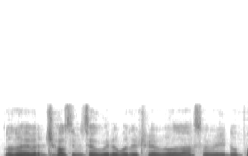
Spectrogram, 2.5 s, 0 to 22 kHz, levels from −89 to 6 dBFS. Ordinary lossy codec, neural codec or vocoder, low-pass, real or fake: none; codec, 24 kHz, 3 kbps, HILCodec; 7.2 kHz; fake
